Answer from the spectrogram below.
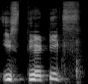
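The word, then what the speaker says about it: aesthetics: तो इसलिए ए ई की का उच्चारण ई, बड़ी ई, ए आ की ध्वनि में। देखिए, तो इस्थेटिक्स सौंदर्य विज्ञान होता है, और ईऑन सृष्टि युग होता है।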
